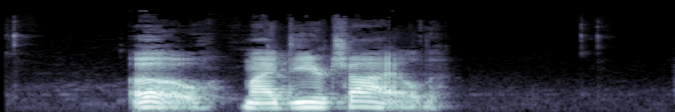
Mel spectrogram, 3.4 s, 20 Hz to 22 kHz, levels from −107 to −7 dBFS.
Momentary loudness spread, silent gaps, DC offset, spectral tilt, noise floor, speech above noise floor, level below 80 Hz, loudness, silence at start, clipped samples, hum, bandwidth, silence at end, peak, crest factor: 9 LU; none; under 0.1%; -7.5 dB/octave; -74 dBFS; 59 dB; -58 dBFS; -16 LUFS; 0.65 s; under 0.1%; none; 7.4 kHz; 1.2 s; -2 dBFS; 18 dB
